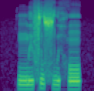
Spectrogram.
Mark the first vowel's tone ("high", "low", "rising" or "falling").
rising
